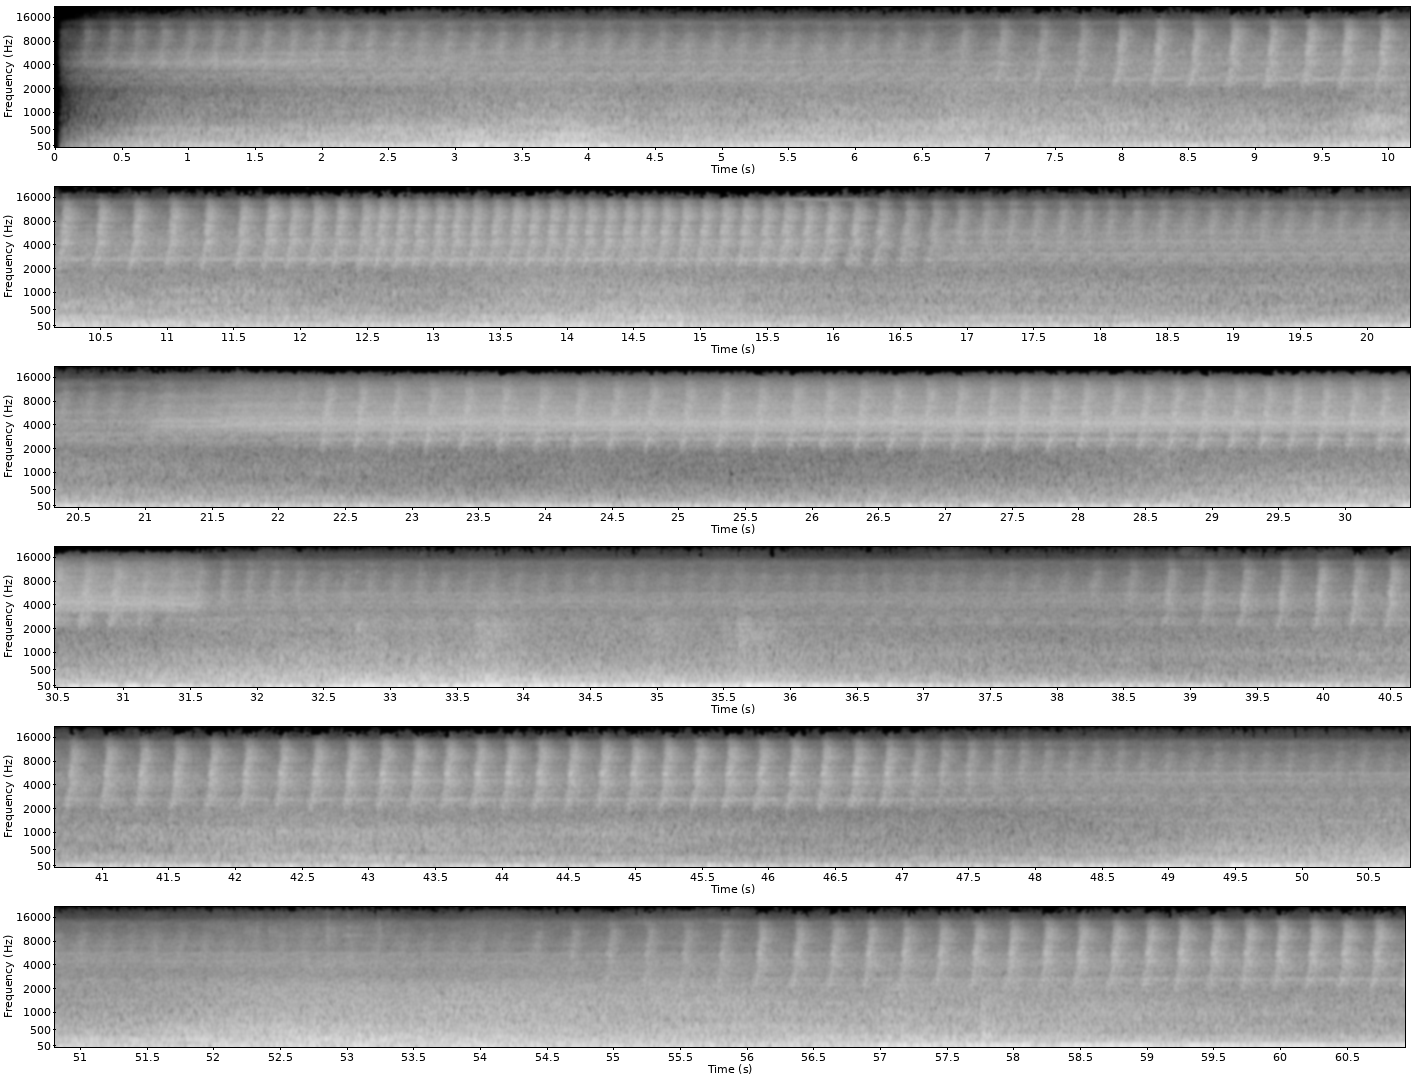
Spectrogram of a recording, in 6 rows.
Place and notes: In the square in front of the temple, Cicadas cry, Aircraft flying through
Sony PCM D50+ Soundman OKM II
